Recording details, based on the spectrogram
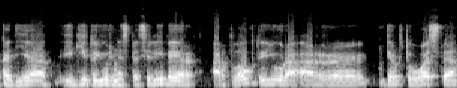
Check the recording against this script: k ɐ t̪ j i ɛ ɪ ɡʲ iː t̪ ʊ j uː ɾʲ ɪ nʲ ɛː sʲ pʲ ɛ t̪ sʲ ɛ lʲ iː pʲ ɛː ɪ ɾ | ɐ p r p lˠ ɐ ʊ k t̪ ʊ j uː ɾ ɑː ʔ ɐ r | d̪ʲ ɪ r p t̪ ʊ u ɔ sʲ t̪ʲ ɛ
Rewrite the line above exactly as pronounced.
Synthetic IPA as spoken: k ɐ t̪ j i ɛ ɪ ɡʲ iː t̪ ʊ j uː ɾʲ ɪ nʲ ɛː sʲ pʲ ɛ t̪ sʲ ɛ lʲ iː bʲ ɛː ɪ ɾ | ɐ r p lˠ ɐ ʊ k t̪ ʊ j uː ɾ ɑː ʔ ɐ r | d̪ʲ ɪ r p t̪ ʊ u ɔ sʲ t̪ʲ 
